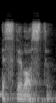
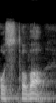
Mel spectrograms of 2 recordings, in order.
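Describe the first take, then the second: First: The word is said with Arabic pronunciation. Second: The word is said with Persian pronunciation. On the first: The speaker calls it right. "این استواست" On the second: The speaker calls it wrong. "ما تو فارسی به شکل غلط گاهی از اوقات این کلمه رو به استوا تلفظ میکنیم"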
